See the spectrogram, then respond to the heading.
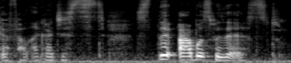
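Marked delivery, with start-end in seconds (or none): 0.0-1.1 whispering. Real, not acted. Whispered aside.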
